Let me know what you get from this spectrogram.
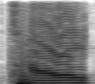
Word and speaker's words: Tyler: Yeah, my name's Tyler, T-Y-L-E-R. T-Y-L-E-R. And yep. I'm with Bank of Cardiff. It's spelled C-A-R-D-I-F-F as in Frank.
